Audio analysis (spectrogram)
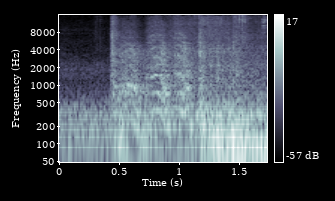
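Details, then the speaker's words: Manual diesel with reported low power, black smoke and hard starting: brief crank, then it fires immediately into an even, steady idle clatter; it starts easily, so the heater plugs show no issue. "So hindi naman siya hard starting mga katropa. Yan. So hindi naman siya hard starting mga katropa yung ating unit."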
